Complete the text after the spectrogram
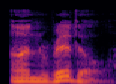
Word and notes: unriddle: British English

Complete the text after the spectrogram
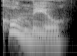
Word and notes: cornmeal: British English

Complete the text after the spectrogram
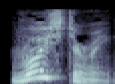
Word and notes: roistering: British English

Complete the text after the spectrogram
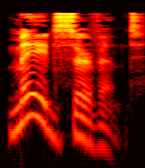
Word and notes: maidservant: British English

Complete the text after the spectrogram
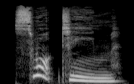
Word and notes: swat team: British English

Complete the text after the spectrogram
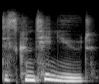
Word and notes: discontinued: British English

